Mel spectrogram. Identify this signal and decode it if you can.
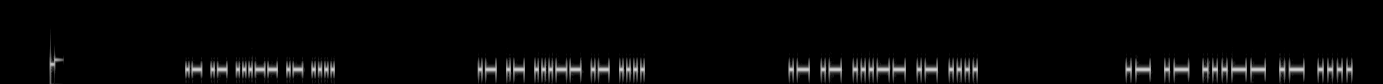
Morse code, heard as a keyed tone, about 32 wpm, 700 Hz. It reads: AA3AH AA3AH AA3AH AA3AH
